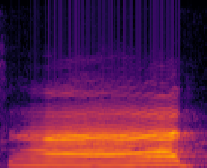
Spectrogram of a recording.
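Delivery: put-on drawn-out child's call, swelling on the second; little boy calling. Little boy calls his father from bed, insistent child's call. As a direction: stretch out the word like a nagging kid. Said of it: "suddenly a little voice comes up".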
